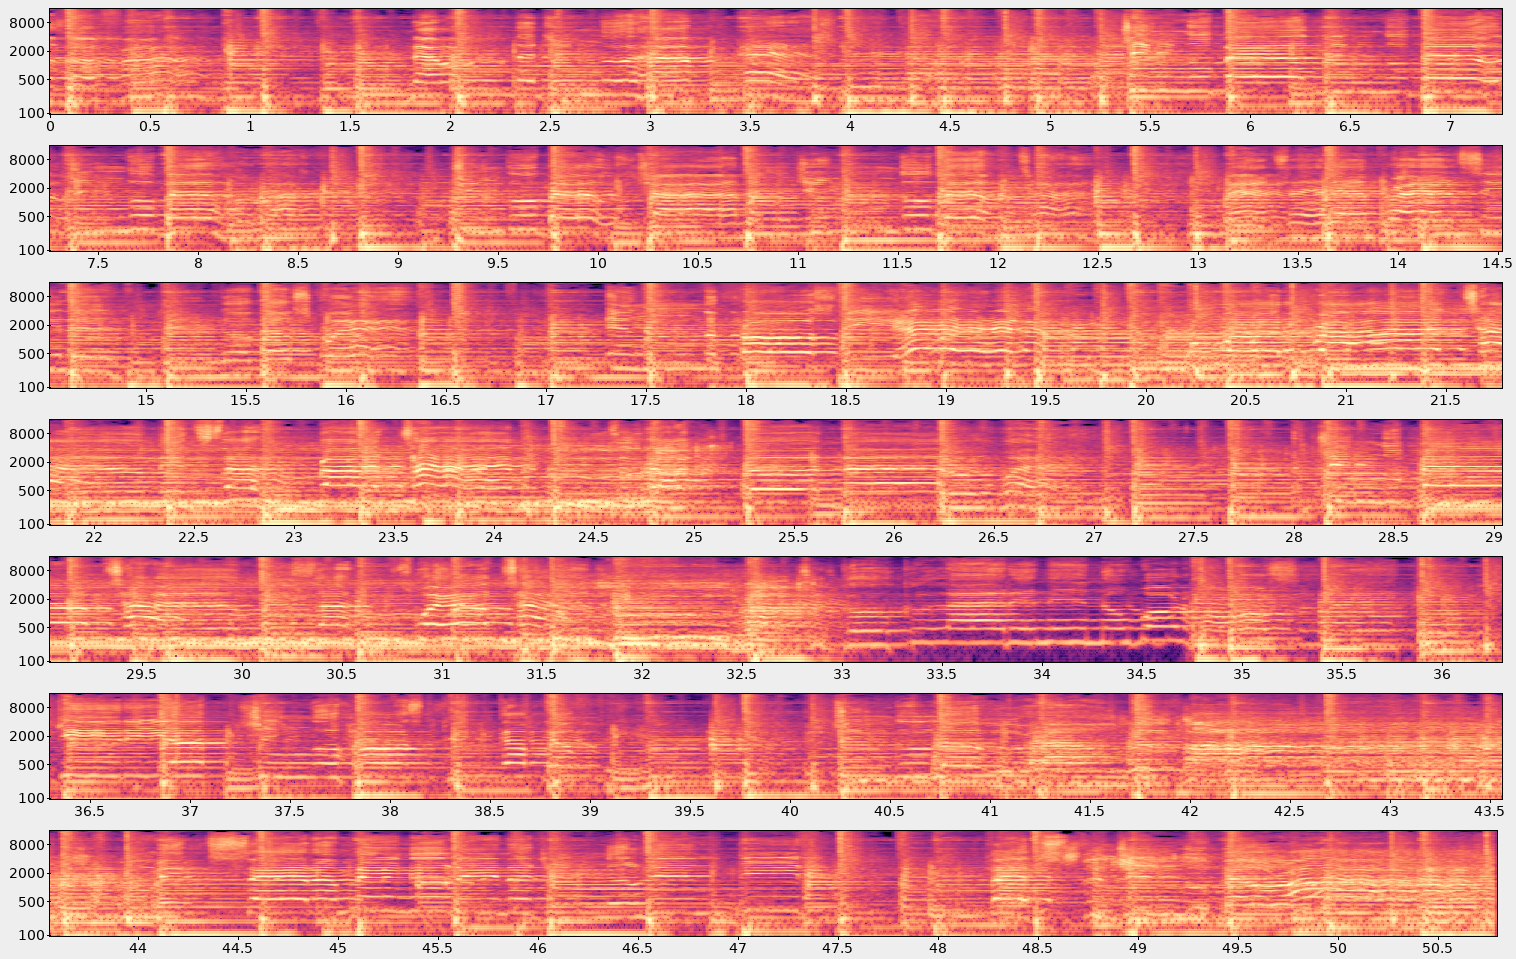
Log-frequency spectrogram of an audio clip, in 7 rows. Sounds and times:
Music: 0.0s - 50.7s.

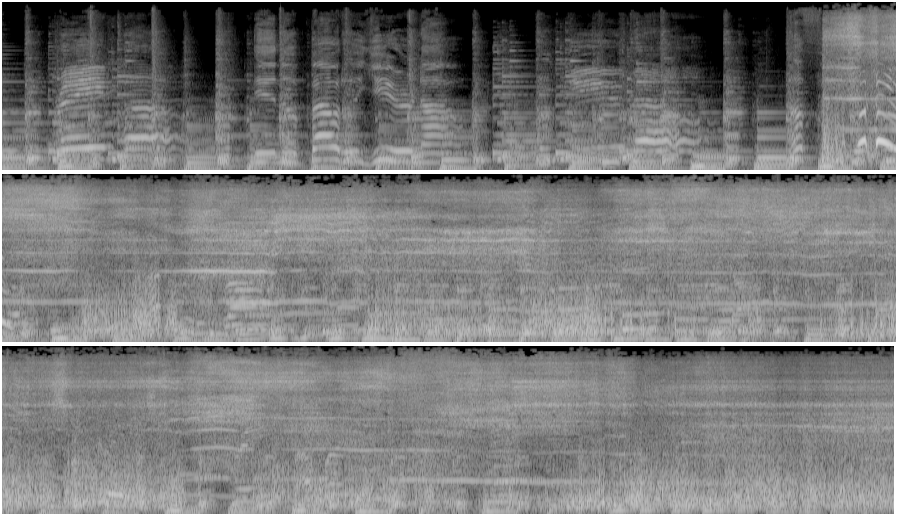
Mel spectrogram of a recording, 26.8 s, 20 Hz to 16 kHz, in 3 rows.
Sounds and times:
Music: 0.0s - 26.8s
Outside, rural or natural: 7.2s - 26.8s
Speech: 8.2s - 9.2s, 20.2s - 21.8s.

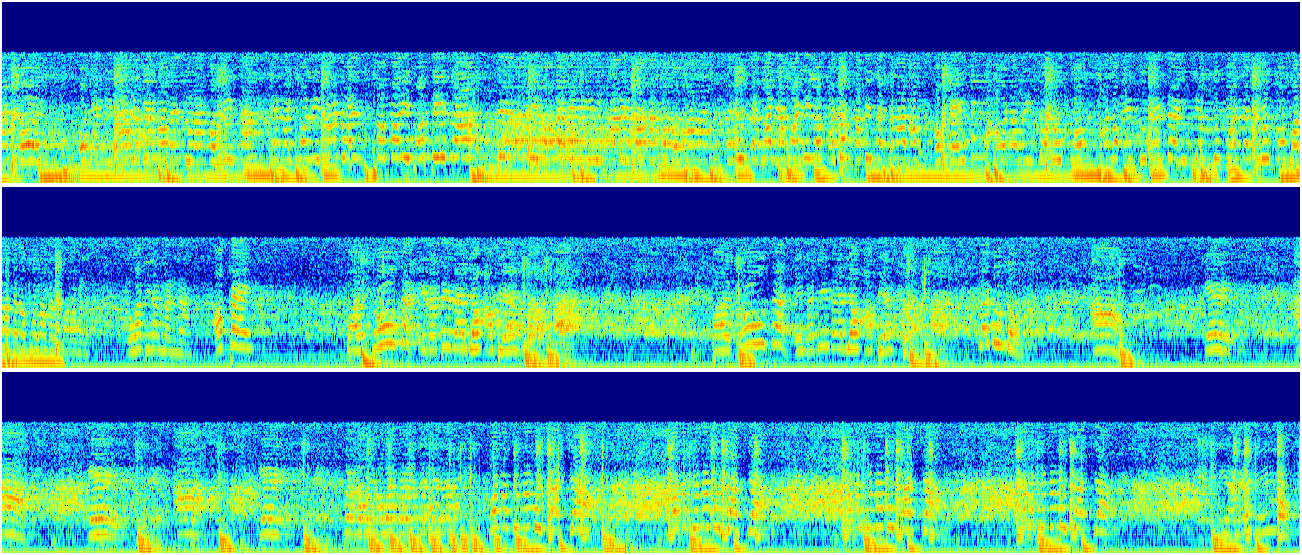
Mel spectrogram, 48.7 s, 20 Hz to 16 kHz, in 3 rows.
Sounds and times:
Music: 0.0s - 5.2s, 5.8s - 17.1s, 37.0s - 42.0s, 43.0s - 44.0s, 45.2s - 46.1s, 47.5s - 48.6s.

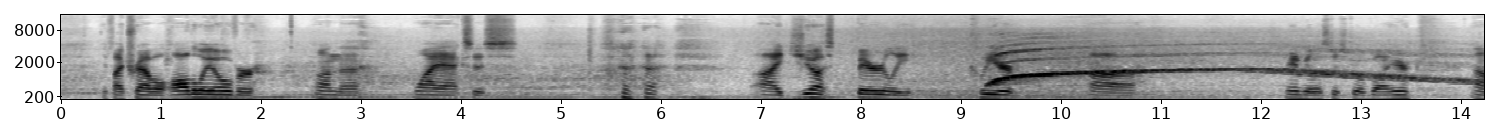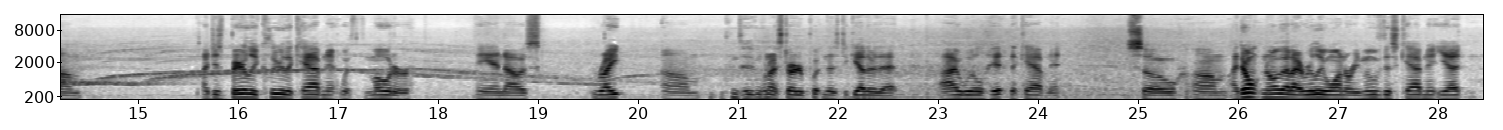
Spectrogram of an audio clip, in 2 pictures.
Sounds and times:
Police car (siren): 1.9s - 27.4s.

